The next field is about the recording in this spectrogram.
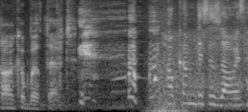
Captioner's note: laughing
